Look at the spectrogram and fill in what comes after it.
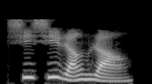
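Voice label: "熙熙攘攘", Mandarin Chinese; chinese-flashcards; hsk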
